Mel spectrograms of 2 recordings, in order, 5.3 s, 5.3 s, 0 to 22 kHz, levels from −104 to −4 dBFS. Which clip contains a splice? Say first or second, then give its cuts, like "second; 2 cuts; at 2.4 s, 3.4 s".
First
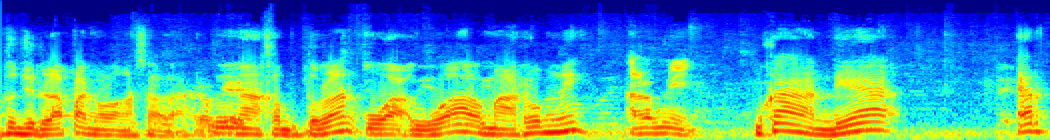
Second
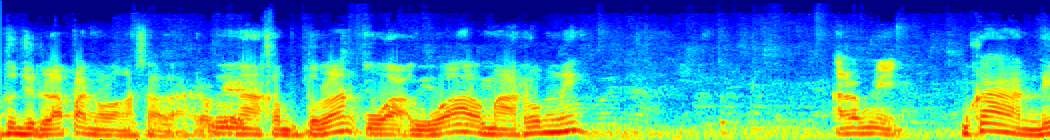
first; 1 cut; at 3.0 s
